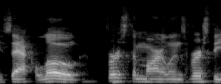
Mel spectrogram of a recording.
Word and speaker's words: Logue: bay at toronto and zach logue because i wrote it down l-o-h-g just so i would say it properly zach logue first the marlins versus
